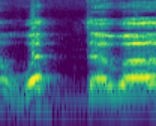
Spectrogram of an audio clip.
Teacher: दाल मुशद्दद है, बा भी मुशद्दद है, दोनों को खूब जमाव के साथ पढ़ेंगे क्योंकि हुरूफ़ क़लक़ला भी है, और इसको पढ़ेंगे दो दो बार, दोनों हर्फ को पढ़ेंगे दो दो बार।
